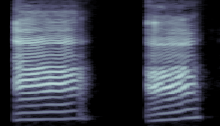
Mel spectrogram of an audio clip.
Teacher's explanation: En el caso de la a del español, note que es una vocal abierta porque debemos de abrir nuestra mandíbula. De hecho, es de las más abiertas.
